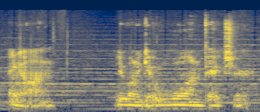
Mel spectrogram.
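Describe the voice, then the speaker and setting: A man's voice: low voice, big pitch swings, normal speed, creaky, over music. A man streaming a game and reacting to it with casual commentary.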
